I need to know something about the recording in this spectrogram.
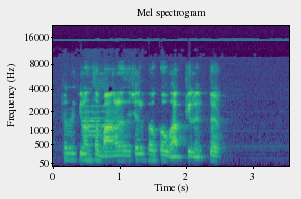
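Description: A middle-aged man speaks calmly through an online call.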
